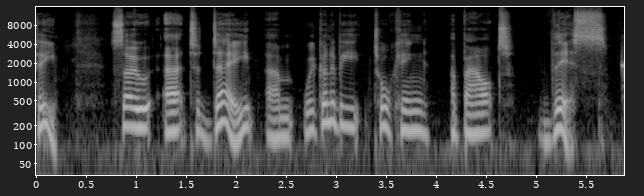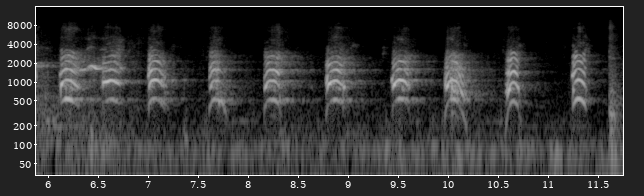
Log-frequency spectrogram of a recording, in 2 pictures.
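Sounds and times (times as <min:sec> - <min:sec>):
speech: 0:00.0 - 0:06.0
male Wheaten Scottish Terrier barking at a dog across the road: 0:06.1 - 0:11.6.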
